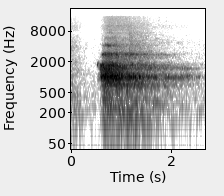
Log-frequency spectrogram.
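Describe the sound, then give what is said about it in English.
One deep breath in and out during a meditation exercise: a single breathy rush that starts abruptly after a short silence, then slowly fades away as an airy exhale, with no talking over it. “Take a deep breath in with me. Exhale out.”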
